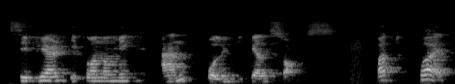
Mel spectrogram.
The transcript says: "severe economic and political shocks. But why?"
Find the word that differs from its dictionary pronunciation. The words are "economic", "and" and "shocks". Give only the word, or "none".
shocks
